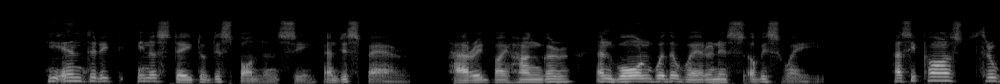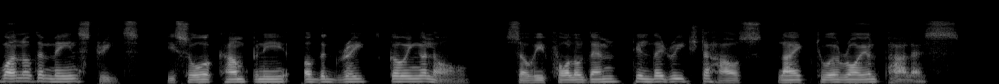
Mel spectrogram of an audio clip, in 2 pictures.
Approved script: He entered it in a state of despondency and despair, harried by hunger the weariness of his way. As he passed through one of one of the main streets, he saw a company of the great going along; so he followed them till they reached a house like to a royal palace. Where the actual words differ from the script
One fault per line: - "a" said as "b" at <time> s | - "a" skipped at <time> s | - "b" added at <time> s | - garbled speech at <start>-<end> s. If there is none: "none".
- "and worn with" added at 6.0 s
- "one of" skipped at 10.3 s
